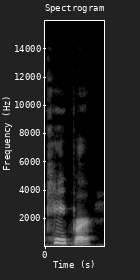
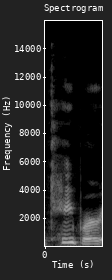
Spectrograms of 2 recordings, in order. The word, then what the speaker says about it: caper: is just what and the a in caper is the end of the first syllable k ends with an a so that makes it a long vowel sound whereas again cap is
